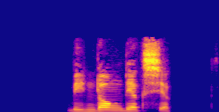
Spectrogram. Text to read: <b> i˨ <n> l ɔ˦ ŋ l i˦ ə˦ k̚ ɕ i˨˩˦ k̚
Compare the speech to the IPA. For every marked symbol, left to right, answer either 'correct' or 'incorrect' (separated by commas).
correct, correct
